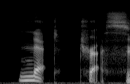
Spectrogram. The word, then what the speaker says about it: NTREIS: NTREIS, is pronounced NET. Trust. – It rhymes with rust.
